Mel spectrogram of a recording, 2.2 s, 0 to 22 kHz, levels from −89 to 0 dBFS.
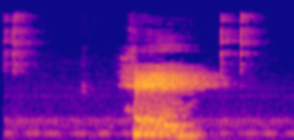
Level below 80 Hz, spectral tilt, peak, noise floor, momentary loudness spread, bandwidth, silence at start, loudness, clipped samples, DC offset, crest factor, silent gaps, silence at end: -58 dBFS; -4.5 dB/octave; 0 dBFS; -52 dBFS; 26 LU; 16 kHz; 0.1 s; -15 LUFS; under 0.1%; under 0.1%; 20 dB; none; 0.35 s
